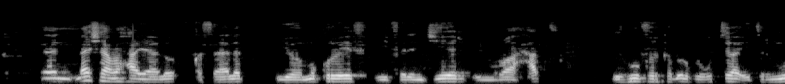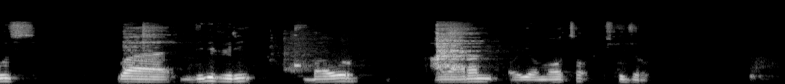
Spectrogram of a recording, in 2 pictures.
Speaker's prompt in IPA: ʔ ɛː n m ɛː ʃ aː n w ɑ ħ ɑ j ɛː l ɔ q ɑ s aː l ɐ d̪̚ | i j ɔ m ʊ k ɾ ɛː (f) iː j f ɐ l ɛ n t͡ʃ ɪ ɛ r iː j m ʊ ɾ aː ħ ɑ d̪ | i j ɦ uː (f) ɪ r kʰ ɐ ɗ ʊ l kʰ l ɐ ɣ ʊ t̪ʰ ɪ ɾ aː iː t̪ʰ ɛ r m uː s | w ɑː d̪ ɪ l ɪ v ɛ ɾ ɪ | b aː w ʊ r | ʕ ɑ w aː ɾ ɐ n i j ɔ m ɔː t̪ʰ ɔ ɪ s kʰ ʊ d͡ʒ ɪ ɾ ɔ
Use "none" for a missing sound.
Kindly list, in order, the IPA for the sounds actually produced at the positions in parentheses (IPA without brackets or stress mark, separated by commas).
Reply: f, f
